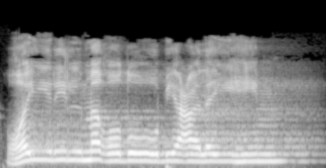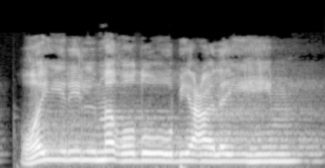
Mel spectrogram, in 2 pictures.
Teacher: لأنه لم يعطي الغين حقها من الرخاوة. لو أعطى الغين حقها من الرخاوة لما تقلقلت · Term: قلقلتها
